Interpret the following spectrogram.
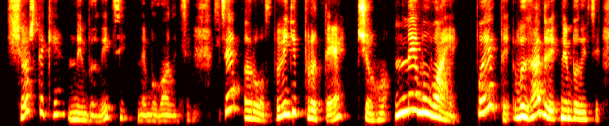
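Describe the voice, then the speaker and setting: A woman's voice: medium pitch, darkish tone. Lady teacher doing an online reading class for little kids, voice bouncing up and down, sing-song. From Ukraine. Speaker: primary school reading teacher. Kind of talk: recorded video reading lesson for children.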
